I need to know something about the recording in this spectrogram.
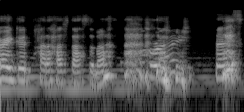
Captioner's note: laughing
